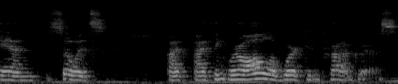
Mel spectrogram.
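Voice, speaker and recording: A woman talks at a fairly slow pace in a somewhat breathy voice with fairly even intonation. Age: 70s. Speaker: interview guest sharing life story. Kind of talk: casual interview chat.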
